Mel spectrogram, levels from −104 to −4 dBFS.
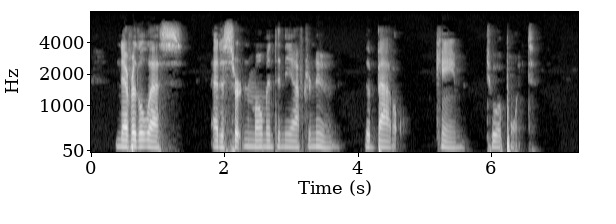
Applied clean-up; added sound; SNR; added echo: none; none; none; none.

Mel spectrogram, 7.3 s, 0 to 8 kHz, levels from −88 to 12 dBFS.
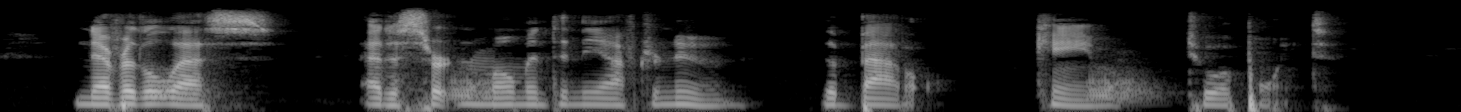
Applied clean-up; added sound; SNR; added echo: none; Brass instrument; 15 dB; none.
